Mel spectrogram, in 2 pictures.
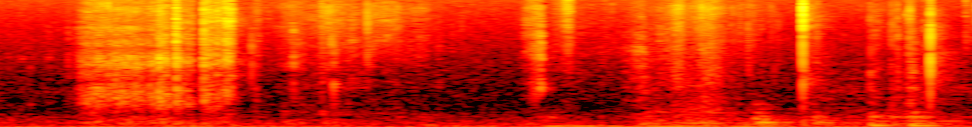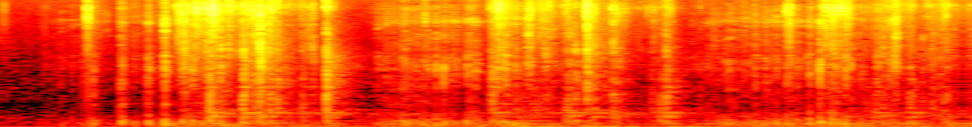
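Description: A rectangular solid yellow bar of soap held in the hand is shaved into curls with a metal blade. Dry, bright scraping and crinkly rasps come in irregular short strokes, growing louder and denser toward the middle before continuing in steady bursts.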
